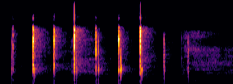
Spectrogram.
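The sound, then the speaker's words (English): About nine sharp hand claps in quick, slightly uneven succession, fairly quiet, like one or two people giving brief applause, with no voices. The clapping follows a Best Actress in a Drama nominee's name being read out correctly. “Round of Oh, applause for just clap.”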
